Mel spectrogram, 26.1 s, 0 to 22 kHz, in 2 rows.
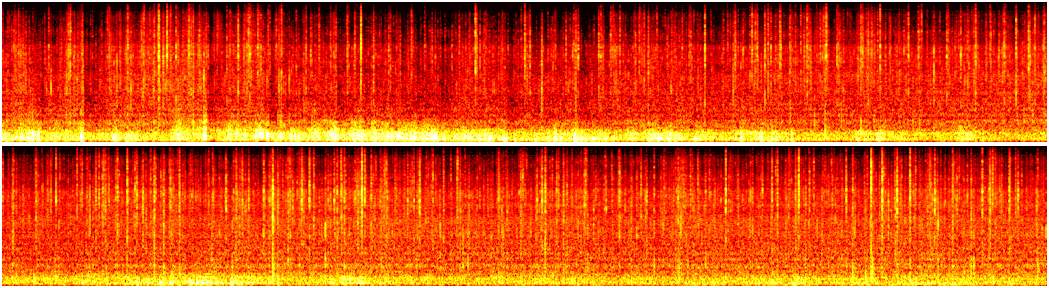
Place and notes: Yonghe, New Taipei City - Thunderstorm
Thunderstorm, Sony ECM-MS907, Sony Hi-MD MZ-RH1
